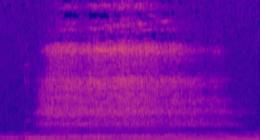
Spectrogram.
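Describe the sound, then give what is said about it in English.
A deep breath drawn in during a guided breathing exercise: a soft, airy inhale that starts after a brief pause and stays steady for about two seconds over a faint sustained tone. “So let's take one more deep breath in.”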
